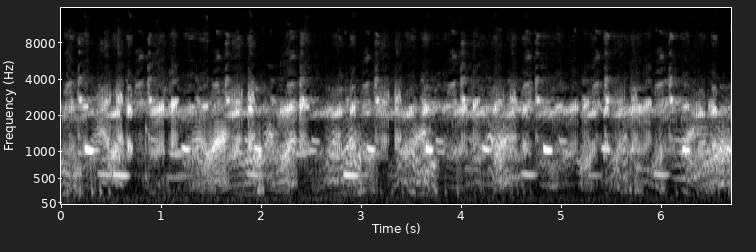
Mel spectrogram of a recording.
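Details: Frogs in a thick chorus, rough overlapping croaks churning steadily without a break, occasional short clear tonal blips mixed among the raspy calls, no wind or voices.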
